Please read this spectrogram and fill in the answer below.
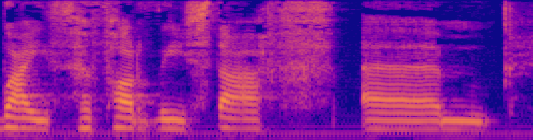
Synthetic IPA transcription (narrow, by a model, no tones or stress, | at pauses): wajθhəfɔrðistafəːm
